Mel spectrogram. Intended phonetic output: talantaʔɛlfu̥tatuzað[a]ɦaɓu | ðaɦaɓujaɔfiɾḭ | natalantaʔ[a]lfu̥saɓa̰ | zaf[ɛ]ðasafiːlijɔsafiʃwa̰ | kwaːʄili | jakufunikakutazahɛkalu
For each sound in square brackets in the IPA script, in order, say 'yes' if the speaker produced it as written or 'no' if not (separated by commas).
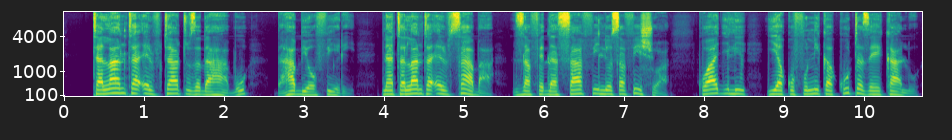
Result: yes, no, yes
